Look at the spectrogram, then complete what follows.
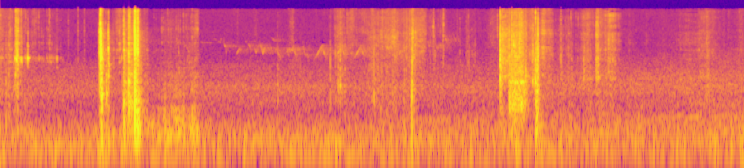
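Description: Toys being handled on a wooden table: two sharp knocks about a second in as a die-cast toy car is set down, then a brief crackle of a plastic blister pack being picked up near the five-second mark.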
